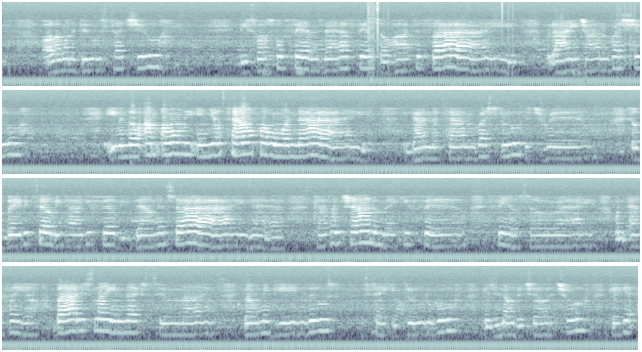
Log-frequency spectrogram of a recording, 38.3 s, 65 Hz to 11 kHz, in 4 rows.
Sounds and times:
Male singing: 0:00.6 - 0:02.7, 0:03.5 - 0:10.1, 0:11.0 - 0:38.2.

